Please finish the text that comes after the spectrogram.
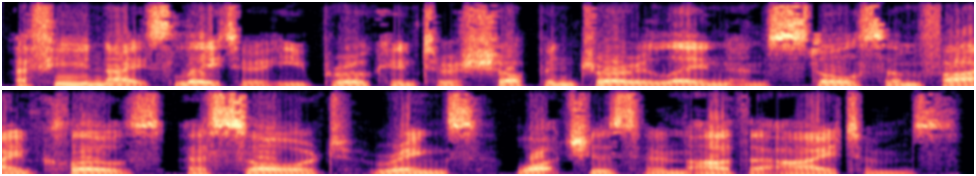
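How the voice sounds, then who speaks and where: A man with a modern British accent reading a scripted story for English learners, measured and clearly enunciated. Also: lowish voice, flat delivery, darkish tone, dry recording. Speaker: audiobook narrator.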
